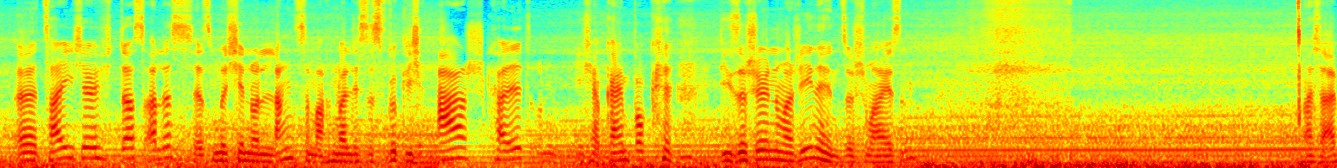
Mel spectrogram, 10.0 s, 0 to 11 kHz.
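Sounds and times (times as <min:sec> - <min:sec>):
motorcycle engine running: 0:00.0 - 0:10.0
wind on microphone: 0:06.8 - 0:09.7.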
